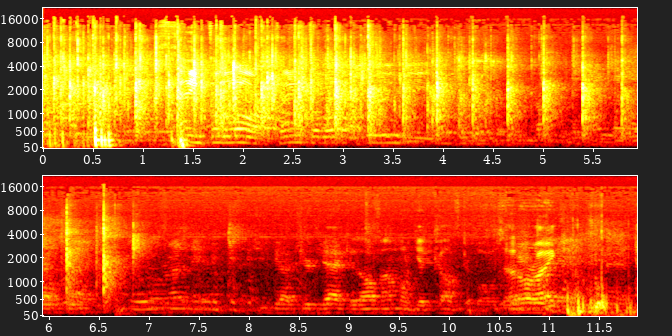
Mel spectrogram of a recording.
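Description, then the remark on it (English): An audience claps hands in a steady, rhythmic beat for several seconds to praise the Lord, loud, with voices mixed in; the clapping stops and quieter voices continue. “Would you clap your hands and give the Lord praise today?”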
